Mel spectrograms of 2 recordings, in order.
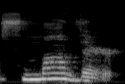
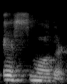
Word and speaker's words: smother: nine either number ten smother careful with the s it's mother don't let me hear you say s mother no smother number 11 ethanol number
